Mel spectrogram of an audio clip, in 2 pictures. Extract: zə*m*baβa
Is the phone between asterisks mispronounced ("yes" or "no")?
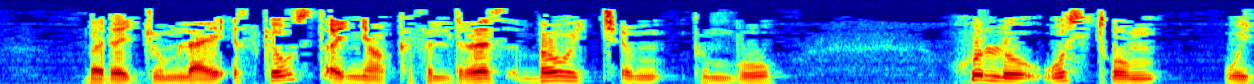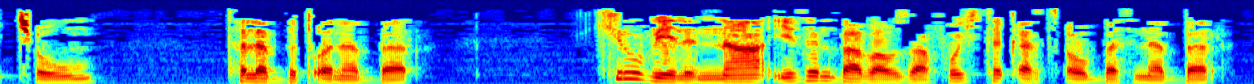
yes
